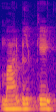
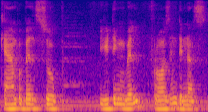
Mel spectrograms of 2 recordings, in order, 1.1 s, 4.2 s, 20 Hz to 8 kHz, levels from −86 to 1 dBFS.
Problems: none marked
